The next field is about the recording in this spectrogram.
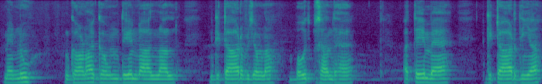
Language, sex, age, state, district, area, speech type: Punjabi, male, 18-30, Punjab, Jalandhar, urban, spontaneous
